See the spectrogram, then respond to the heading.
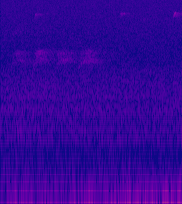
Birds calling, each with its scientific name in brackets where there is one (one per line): Black-capped Chickadee (Poecile atricapillus)
Great Crested Flycatcher (Myiarchus crinitus)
